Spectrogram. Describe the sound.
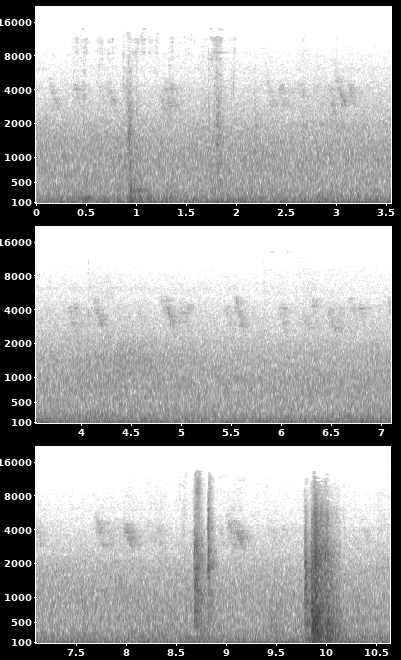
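A door being opened: a few faint clicks and knocks over a quiet, steady hiss, followed near the end by a louder, sharp thump.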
